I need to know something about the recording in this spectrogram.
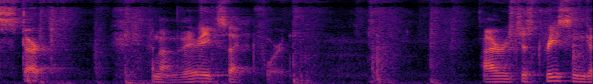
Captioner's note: footsteps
